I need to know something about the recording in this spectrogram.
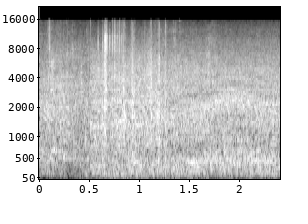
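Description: Steady, rough noise of wind buffeting the microphone, mixed with water splashing in shallow water.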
